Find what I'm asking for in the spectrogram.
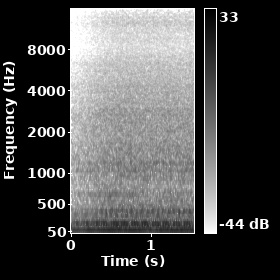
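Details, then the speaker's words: Self-tuned Lamborghini, cold and still in limp mode after start-up: a low, steady rumbling idle that dips to about 500 rpm and creeps back up, with an even pulse and no knocks; normal cold idle, new tune may have fixed stalling. "so goes down to around 500 rpm and then then just kind of creeps back up and that's sort of normal especially for for just starting up this is this is pretty good"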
